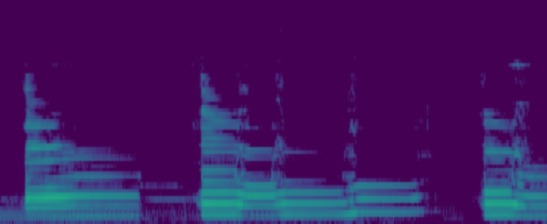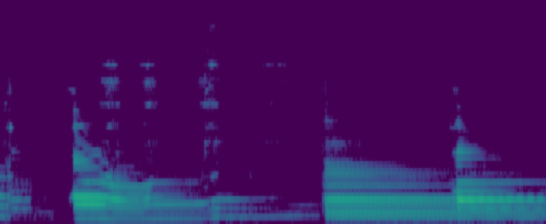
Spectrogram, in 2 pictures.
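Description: Background music: a slow melody on a plucked string instrument, single notes struck every second or two, each ringing out and fading, several bending in pitch after the pluck.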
